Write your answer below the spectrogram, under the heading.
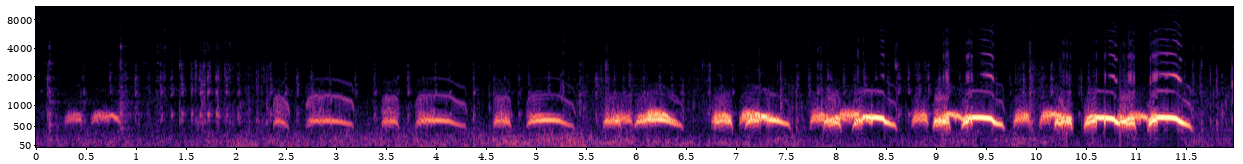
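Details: Dove cooing that starts faint and grows louder over twelve seconds, with soft falling coos in quick repeated pairs at nearly one per second.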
